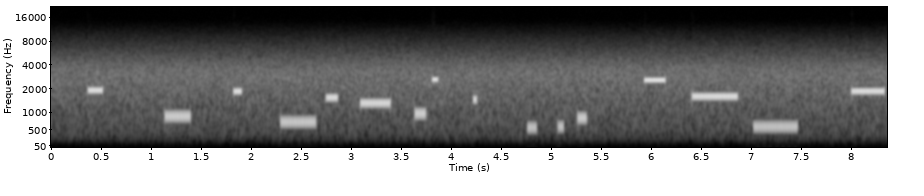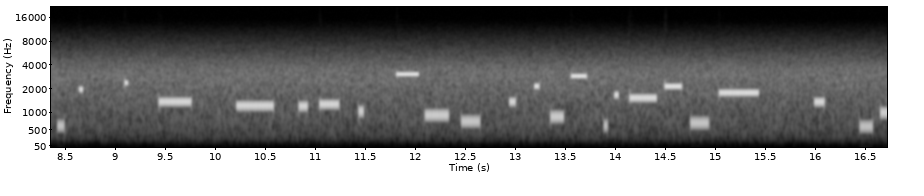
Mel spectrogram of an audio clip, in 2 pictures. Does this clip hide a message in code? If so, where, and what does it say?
No, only electronic bleeps of random pitch and length, with phone line noise.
